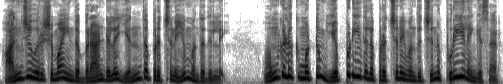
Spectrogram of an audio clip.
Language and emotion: Tamil, surprised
